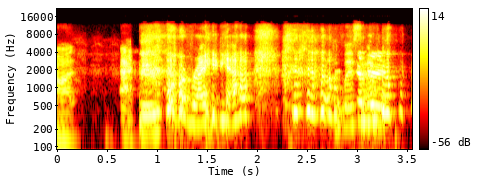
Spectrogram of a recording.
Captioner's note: laughing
